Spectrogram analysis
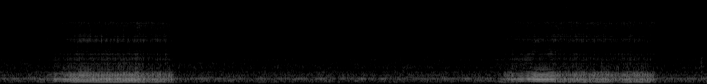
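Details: Sleeping deeply: two long, rattling snores on inhaling with quiet pauses between, about 13 breaths a minute; ordinary snoring.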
